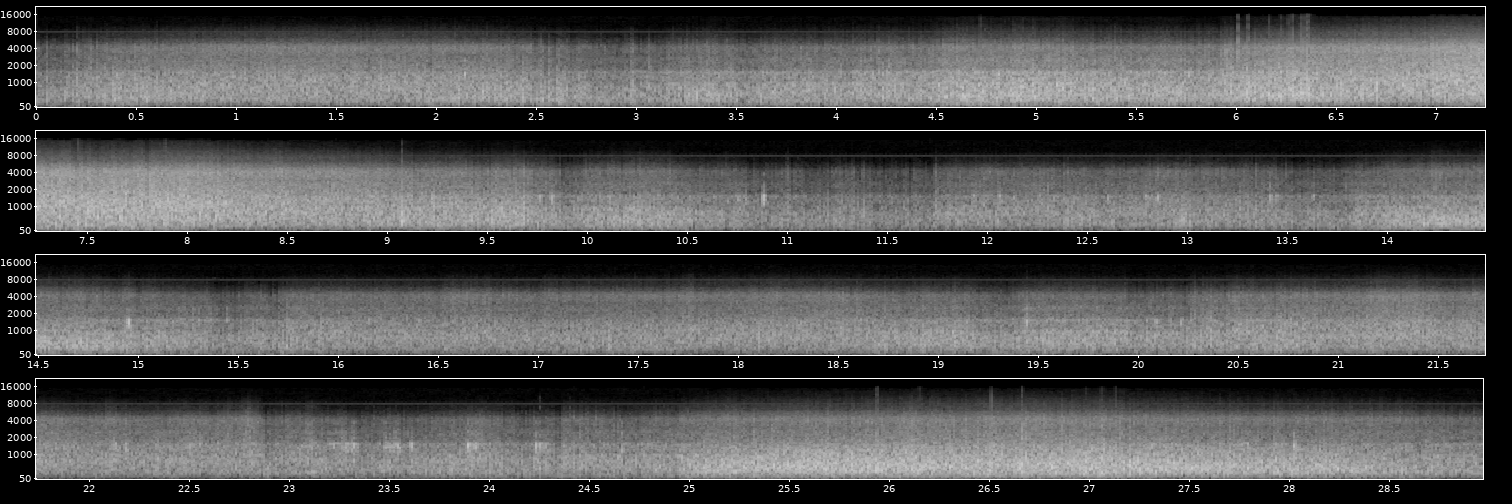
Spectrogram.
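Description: Airflow rushing over the microphone of a camera mounted on a hang glider in flight. It swells in gusts: loudest for a few seconds about six seconds in, again briefly around fourteen seconds, and again near the end.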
